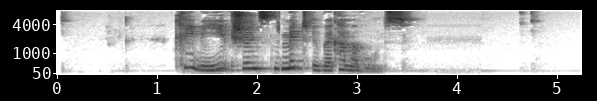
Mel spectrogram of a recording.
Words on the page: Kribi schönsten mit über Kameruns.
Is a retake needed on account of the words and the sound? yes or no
no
